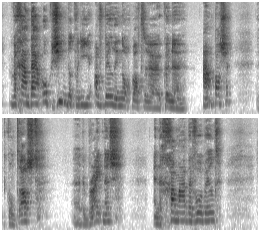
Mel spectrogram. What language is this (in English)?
Dutch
